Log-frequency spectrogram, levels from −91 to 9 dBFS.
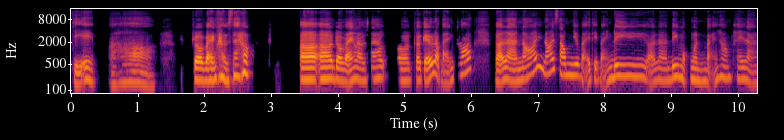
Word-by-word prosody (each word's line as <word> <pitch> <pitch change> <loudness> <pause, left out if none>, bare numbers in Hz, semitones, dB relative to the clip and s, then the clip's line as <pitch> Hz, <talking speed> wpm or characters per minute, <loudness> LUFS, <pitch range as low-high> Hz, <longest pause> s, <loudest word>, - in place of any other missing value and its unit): Chị 150 -1 -2
em. 200 -2 -1 0.2
Ờ, 145 - -13 1.1
rồi 195 -2 +7
bạn 190 0 +6
làm 230 -6 +1
sao? 270 +6 +1 0.7
Ờ, 205 0 +8
ờ, 210 +2 +4
rồi 200 -3 +3
bạn 185 - +2
làm 195 -3 -3
sao? 215 +1 -4 0.2
Ờ, 185 0 -4
kiểu, 195 0 -1
kiểu 190 -1 +4
là, - - +3
bạn 195 - -7
có, 280 - -2 0.4
gọi - - +4
là, 190 -3 +1
nói 205 - -1
nói 315 +6 -1
xong 260 -1 0
như 255 0 0
vậy 175 - -6
thì 200 - -6
bạn 205 +4 -8
đi, 245 -1 -2
gọi - - -6
là, 190 -1 -7
đi 220 +5 -2
một 225 -3 -7
mình 185 -2 -5
bạn 195 +1 -7
hông, 220 -1 -8
hay 205 -3 -7
là 165 -6 -8
205 Hz, 220 wpm, -20 LUFS, 190-240 Hz, 1.1 s, Ờ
